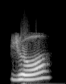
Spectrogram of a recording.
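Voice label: "ruó", Mandarin Chinese; 挼; 揉搓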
